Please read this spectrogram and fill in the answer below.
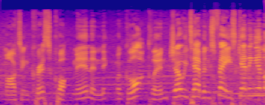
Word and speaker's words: McLaughlin: Speak of the devil, here is Nick McLaughlin, with no H pronounced in his name.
